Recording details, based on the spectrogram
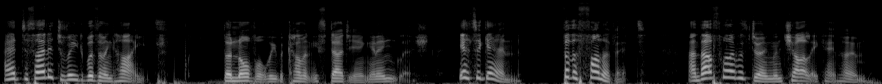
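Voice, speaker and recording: A man reads a novel aloud with sarcastic, exaggerated emphasis. His voice is smooth and very animated. It is recorded dry and close. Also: on the high side, fairly quick, hardly any pauses, no room sound. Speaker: amateur audiobook reader. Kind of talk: sarcastic audiobook narration.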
